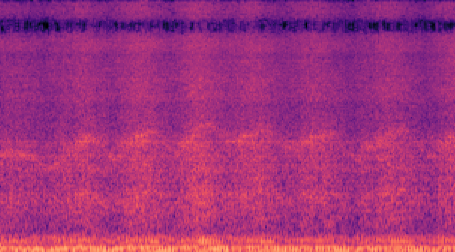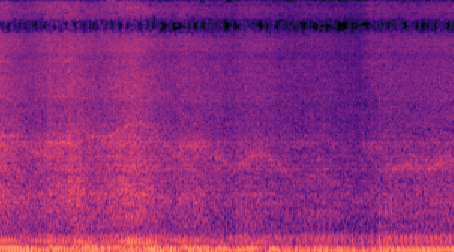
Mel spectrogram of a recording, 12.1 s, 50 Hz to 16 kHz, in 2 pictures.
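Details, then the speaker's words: 1987 Yamaha Venture Royale 1300cc motorcycle, first run in a long time, throttle cable not connected, idling on the carburetor: lumpy uneven idle sagging every few seconds; occasional misfire at idle, owner suspects a wiring issue, not confirmed. "we we're having a little bit of a wiring issue still like an occasional Miss right there um haven't tried to see if it'll go into gear but I mean it's idling on that carburetor"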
